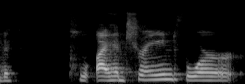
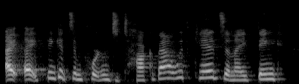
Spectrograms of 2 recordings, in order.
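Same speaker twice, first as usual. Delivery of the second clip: ordinary talk, nothing marked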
